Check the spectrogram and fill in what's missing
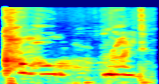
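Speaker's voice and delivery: high, slow, crying yell; angry crying shout. Acted. Mother on the phone ordering her kids home, crying shout. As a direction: scream the order through tears.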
